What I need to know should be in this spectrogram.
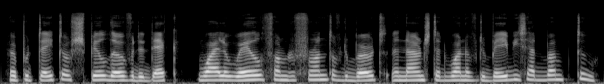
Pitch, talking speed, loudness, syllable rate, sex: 195 Hz, 240 wpm, -16 LUFS, 6.0 syllables/s, female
